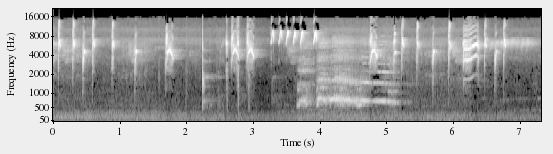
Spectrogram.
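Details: Red-breasted sunbird singing in full vigour: rapid, very high, sharp chips and tinkling notes, a brief buzzy trill and a few lower warbled phrases, in near-continuous bursts.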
